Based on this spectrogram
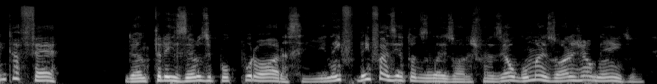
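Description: A high-pitched man with lively intonation and a dark, mellow tone, dry and close with no echo, on a very clean recording with a silent background. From Brazil. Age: 40s. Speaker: writer and podcast host. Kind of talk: casual chat.

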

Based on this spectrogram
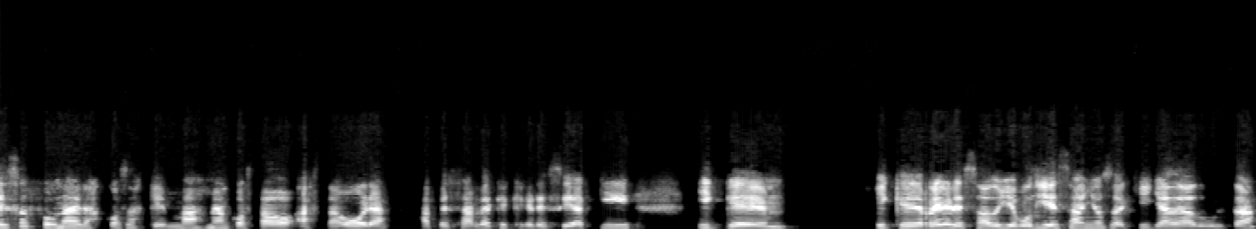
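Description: Here is a woman with an unremarkable speaking voice and a fairly high pitch. She talks at a moderate pace with ordinary pitch variation. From Peru and Panama. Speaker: teacher. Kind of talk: panel discussion. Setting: video call.

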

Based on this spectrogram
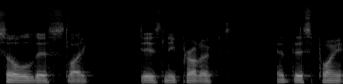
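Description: The voice belongs to a man. The recording is very clean and the background silent. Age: 20s. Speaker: podcast co-host. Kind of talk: casual chat.

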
